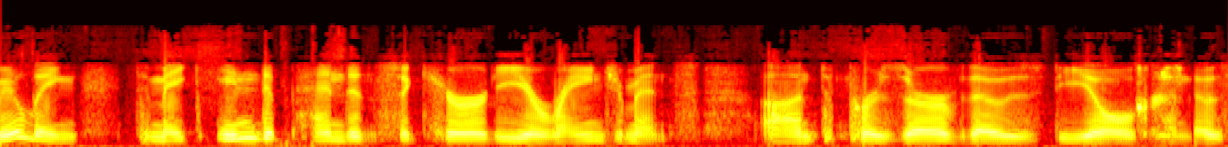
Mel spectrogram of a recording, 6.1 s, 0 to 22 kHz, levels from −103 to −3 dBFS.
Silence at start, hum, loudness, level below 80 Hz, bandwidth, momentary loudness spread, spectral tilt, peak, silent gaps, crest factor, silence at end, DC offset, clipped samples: 0 s; none; -21 LUFS; -58 dBFS; 8.8 kHz; 8 LU; -6.5 dB/octave; -6 dBFS; none; 16 dB; 0 s; under 0.1%; under 0.1%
